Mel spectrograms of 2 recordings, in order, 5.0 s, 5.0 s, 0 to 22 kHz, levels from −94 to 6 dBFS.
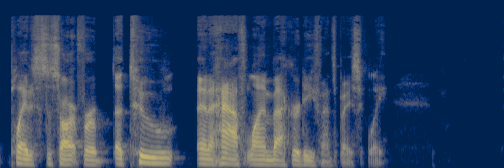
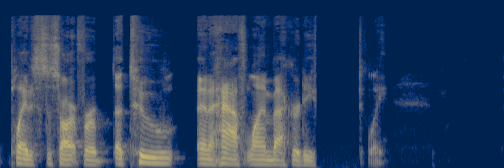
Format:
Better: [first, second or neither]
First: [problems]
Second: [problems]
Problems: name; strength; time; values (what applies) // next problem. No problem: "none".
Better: first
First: none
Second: audio cutting out; at 3 s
